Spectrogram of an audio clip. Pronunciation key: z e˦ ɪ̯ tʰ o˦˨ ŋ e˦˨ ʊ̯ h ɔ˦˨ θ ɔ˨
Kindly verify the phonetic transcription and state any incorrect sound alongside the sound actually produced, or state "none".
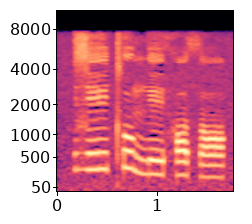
ʊ̯ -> ɪ̯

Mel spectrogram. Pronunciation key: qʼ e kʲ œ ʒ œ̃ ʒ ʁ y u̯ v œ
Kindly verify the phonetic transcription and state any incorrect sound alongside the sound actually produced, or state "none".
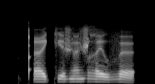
y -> e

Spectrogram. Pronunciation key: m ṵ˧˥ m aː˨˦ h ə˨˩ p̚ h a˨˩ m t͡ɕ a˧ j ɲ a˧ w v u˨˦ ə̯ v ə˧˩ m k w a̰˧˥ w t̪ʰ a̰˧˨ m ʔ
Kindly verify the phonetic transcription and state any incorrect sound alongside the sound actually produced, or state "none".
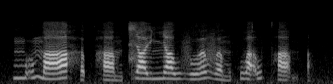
none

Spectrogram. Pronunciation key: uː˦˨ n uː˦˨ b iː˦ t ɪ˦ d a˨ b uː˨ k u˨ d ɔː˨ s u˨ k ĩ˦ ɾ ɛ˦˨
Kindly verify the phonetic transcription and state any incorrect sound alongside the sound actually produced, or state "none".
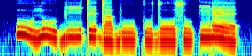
ɔː˨ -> oː˨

